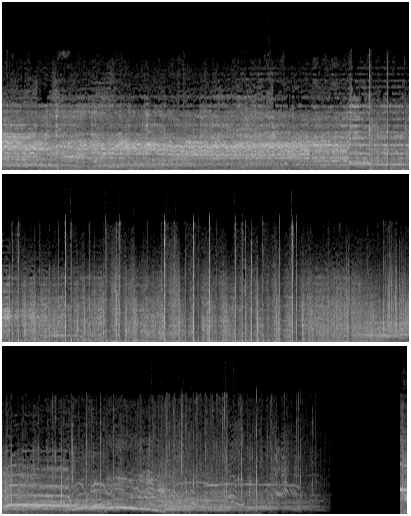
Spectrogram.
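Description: A night laser and fireworks show crackles and booms for several seconds over a murmuring crowd, with scattered bangs and fizzing bursts, ending with distant cheering and clapping.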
